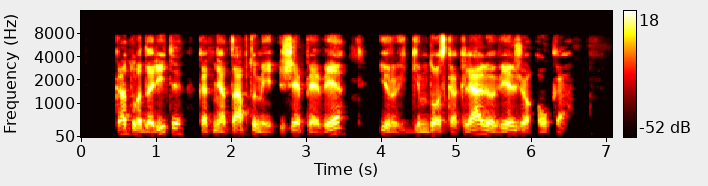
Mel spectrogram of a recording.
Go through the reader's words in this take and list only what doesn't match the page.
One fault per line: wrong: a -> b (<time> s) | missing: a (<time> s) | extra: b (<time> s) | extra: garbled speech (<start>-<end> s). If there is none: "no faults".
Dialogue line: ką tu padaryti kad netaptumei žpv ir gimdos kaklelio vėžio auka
no faults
